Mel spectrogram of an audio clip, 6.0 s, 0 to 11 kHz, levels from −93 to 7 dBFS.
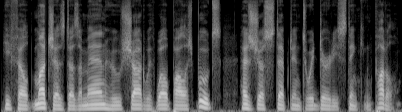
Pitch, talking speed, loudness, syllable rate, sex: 105 Hz, 210 wpm, -21 LUFS, 5.0 syllables/s, male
